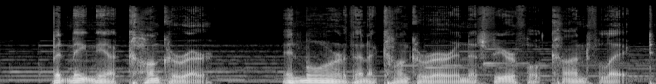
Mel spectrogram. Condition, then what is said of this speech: No condition.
